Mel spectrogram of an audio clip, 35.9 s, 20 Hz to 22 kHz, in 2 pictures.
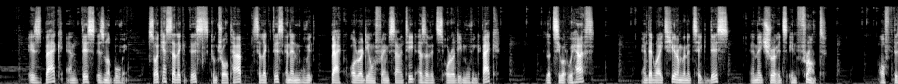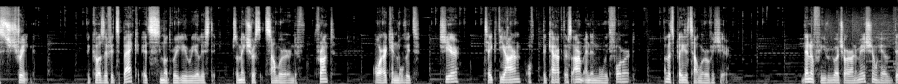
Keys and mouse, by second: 0.9 g, 1.0 click, 1.5 click, 4.0 ctrl+Tab, 4.4 click, 4.9 g, 5.6 click, 6.1 g, 8.9 drag, 10.8 click, 11.6-12.1 middle drag, 13.0 middle click, 14.8 g, 16.5 middle drag, 16.7 click, 16.8 g, 17.5 click, 17.6-18.1 middle drag, 18.4 middle drag, 18.7 click, 18.8-21.6 typing, 19.2 click, 19.9 click, 20.5-20.9 drag, 21.4 click, 22.3-22.6 drag, 22.7 g, 23.3 g, 23.5 click, 24.2 click, 24.9 g, 25.8 r, 25.9 click, 28.0 ctrl+Tab, 28.2 click, 28.6-29.0 drag, 29.0 middle drag, 29.3 g, 30.4-30.9 middle drag, 31.0-32.9 typing, 31.2 click, 32.4 click, 33.5 click, 34.4-35.9 drag.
